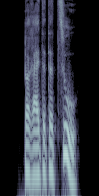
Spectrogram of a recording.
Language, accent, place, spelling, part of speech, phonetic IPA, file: German, Germany, Berlin, bereitete zu, verb, [bəˌʁaɪ̯tətə ˈt͡suː], De-bereitete zu.ogg
- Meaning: inflection of zubereiten: 1. first/third-person singular preterite 2. first/third-person singular subjunctive II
